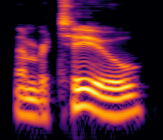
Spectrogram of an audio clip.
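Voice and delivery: normal talking voice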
